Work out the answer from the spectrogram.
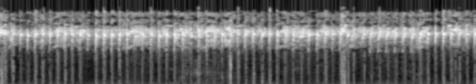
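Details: Nonstop konslet song of a lovebird kept at home: rapid, piercing chirps strung together into a steady, unbroken buzzy chatter.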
